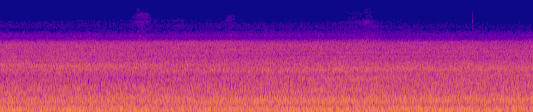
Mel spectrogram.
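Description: Dettifoss waterfall's huge volume of water plunging over the falls: a dense, steady rush with a deep rumble beneath, unchanging in level.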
